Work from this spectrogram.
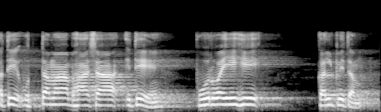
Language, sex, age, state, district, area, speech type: Sanskrit, male, 18-30, Karnataka, Uttara Kannada, rural, spontaneous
